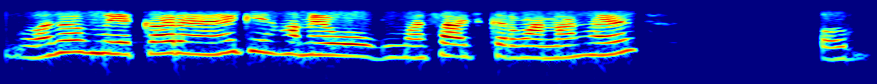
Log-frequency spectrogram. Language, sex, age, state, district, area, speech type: Hindi, female, 45-60, Uttar Pradesh, Chandauli, rural, conversation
